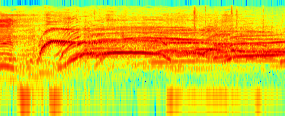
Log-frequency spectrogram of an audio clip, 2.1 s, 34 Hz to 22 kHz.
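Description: Loud crowd screaming and cheering for contestant number 10 at a pageant-style event, high shrill whoops and yells rising together into a sustained roar, close and intense.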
